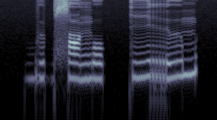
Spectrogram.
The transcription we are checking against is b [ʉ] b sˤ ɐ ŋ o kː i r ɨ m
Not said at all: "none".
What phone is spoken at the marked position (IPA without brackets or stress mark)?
ʉ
